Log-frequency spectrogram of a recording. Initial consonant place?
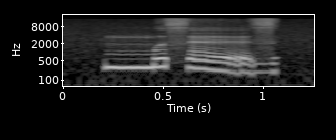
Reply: labial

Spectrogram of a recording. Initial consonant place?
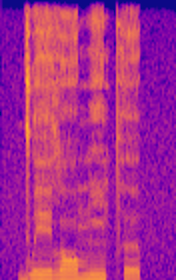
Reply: velar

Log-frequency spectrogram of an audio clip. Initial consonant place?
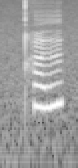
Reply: uvular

